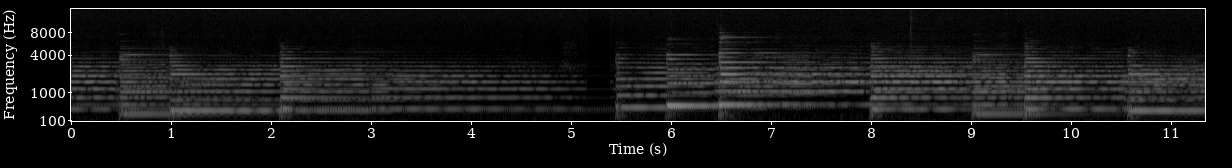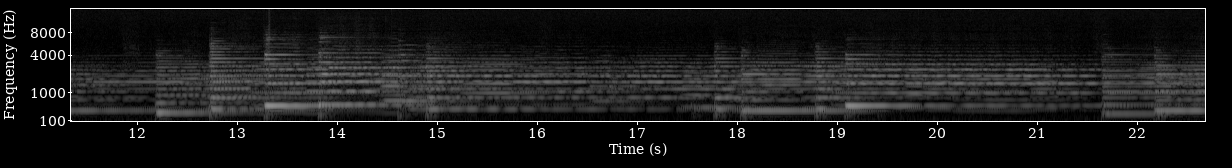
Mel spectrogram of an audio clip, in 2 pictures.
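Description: Film music plays as a gentle, clear melodic instrumental line with sustained notes and soft phrasing, heard alone without talk.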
